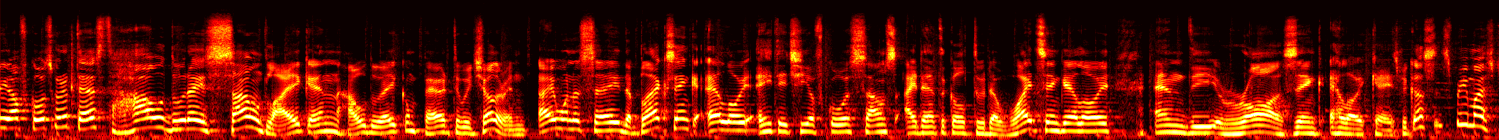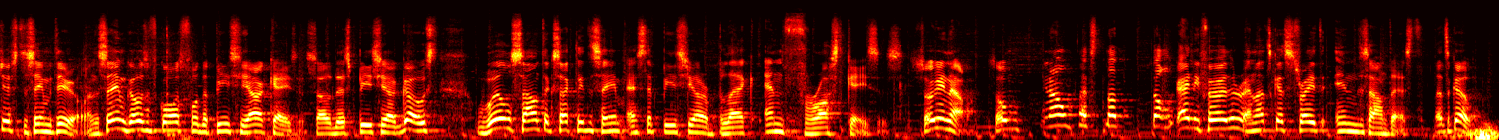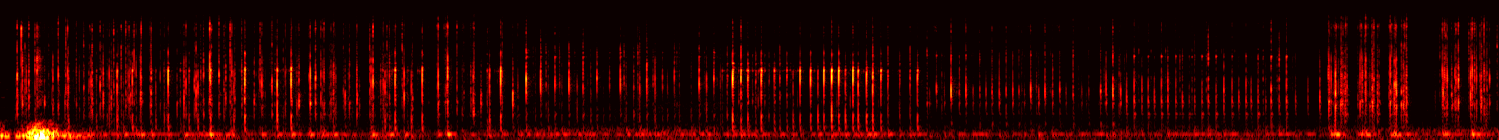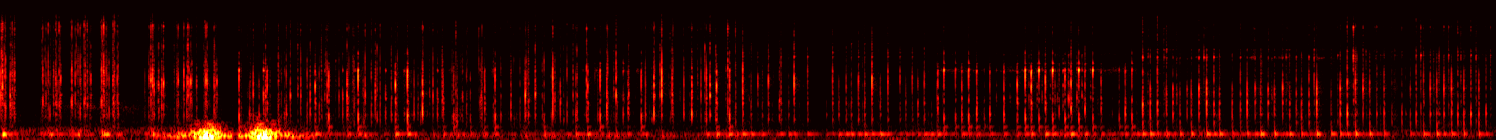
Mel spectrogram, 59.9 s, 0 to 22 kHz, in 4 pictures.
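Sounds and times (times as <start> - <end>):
dull thumps: 29.4 - 31.1, 46.5 - 48.3
mechanical keyboard key clicks: 30.2 - 59.9.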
